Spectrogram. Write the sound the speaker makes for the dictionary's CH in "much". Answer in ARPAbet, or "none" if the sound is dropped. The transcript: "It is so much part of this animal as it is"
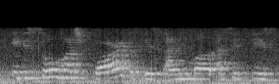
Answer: CH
